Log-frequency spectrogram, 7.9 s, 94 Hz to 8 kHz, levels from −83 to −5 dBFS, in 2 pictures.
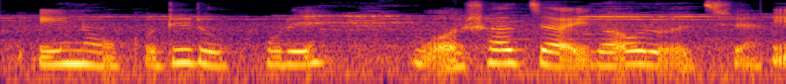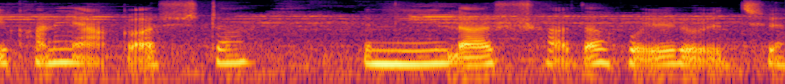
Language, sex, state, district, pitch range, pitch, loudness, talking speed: Bengali, female, West Bengal, Jhargram, 270-285 Hz, 275 Hz, -16 LUFS, 100 wpm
